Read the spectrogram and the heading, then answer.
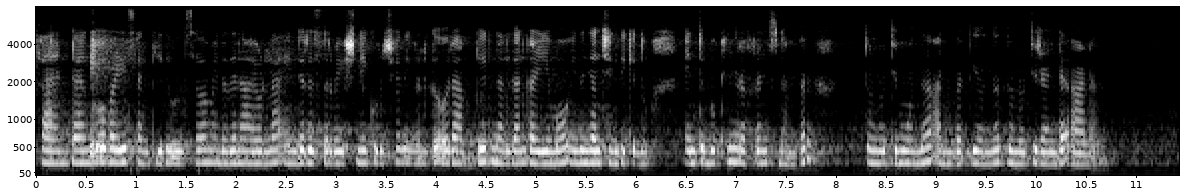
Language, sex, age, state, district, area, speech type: Malayalam, female, 18-30, Kerala, Idukki, rural, read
